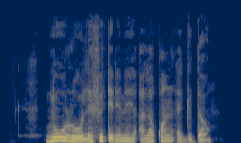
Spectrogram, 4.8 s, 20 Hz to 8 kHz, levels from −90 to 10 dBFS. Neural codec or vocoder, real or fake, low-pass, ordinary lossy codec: codec, 16 kHz, 4 kbps, FreqCodec, larger model; fake; 7.2 kHz; AAC, 32 kbps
